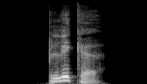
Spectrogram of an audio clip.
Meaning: inflection of blicken: 1. first-person singular present 2. singular imperative 3. first/third-person singular subjunctive I
- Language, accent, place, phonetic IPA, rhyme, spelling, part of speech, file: German, Germany, Berlin, [ˈblɪkə], -ɪkə, blicke, verb, De-blicke.ogg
